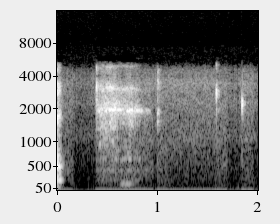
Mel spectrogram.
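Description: A man's faint breath between sentences, followed by three small mouth clicks, heard through the studio microphone.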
